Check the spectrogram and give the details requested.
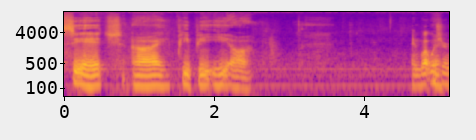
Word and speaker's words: Schipper: English can you please state your name and spell it for us my name is shipper s c h i p p e r and what was your name at Birth the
